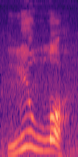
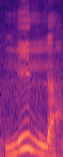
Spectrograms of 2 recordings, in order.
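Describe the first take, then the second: First: The L is said thick with rounded lips. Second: The L is said thin and light. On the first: The speaker calls it wrong. "Kita tak sebut lillah" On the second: The speaker calls it right. "Kita sebut lillah"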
